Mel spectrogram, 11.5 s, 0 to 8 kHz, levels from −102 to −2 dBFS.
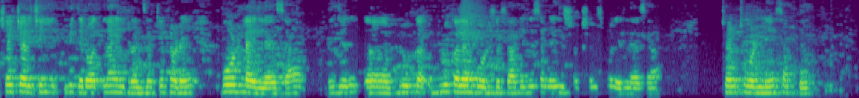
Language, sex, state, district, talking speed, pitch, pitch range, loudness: Konkani, female, Goa, North and South Goa, 135 wpm, 185 Hz, 175-195 Hz, -21 LUFS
